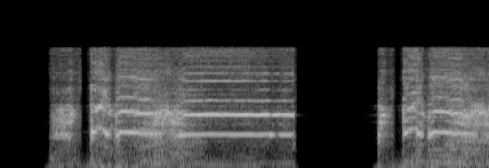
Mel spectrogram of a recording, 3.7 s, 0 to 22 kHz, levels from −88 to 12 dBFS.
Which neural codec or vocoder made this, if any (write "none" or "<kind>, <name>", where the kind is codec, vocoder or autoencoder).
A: codec, SNAC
